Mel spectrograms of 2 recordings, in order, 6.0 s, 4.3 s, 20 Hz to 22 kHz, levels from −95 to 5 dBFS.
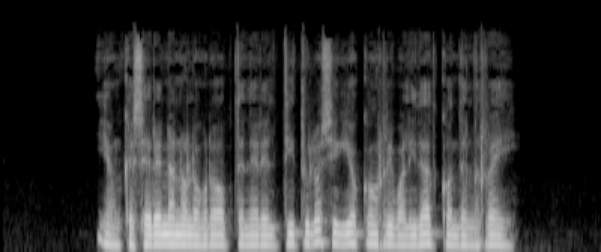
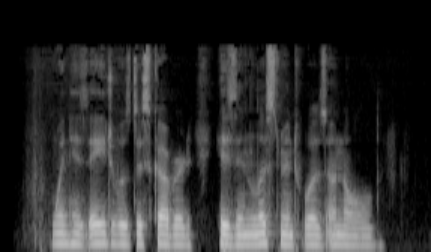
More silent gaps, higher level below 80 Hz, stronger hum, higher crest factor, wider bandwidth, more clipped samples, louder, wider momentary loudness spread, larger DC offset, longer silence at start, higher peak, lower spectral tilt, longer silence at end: neither; about the same, -56 dBFS vs -52 dBFS; neither; about the same, 16 dB vs 18 dB; first, 13 kHz vs 11.5 kHz; neither; first, -19 LUFS vs -26 LUFS; about the same, 9 LU vs 7 LU; neither; first, 0.95 s vs 0.5 s; first, -2 dBFS vs -8 dBFS; about the same, -7 dB/octave vs -6.5 dB/octave; first, 0.9 s vs 0.5 s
